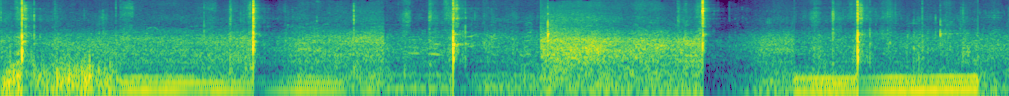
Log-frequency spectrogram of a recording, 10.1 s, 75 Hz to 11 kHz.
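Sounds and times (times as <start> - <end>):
steady low hum: 0.0 - 5.4, 6.0 - 10.0
bat striking ball: 0.1 - 0.6, 1.6 - 5.7, 6.7 - 7.3, 8.0 - 9.8.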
